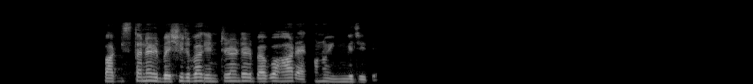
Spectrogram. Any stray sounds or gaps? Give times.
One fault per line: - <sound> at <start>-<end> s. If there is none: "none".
none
